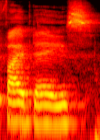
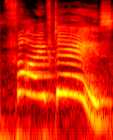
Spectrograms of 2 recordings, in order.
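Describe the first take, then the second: First: Said in the usual way. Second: Much higher, drawn-out cry of disbelief; shocked exclamation. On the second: Real, not acted. Streamer reacting to five days, shocked exclamation. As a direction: repeat it high, stretching FIVE.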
